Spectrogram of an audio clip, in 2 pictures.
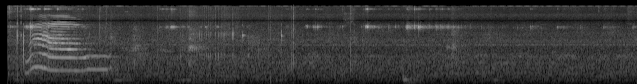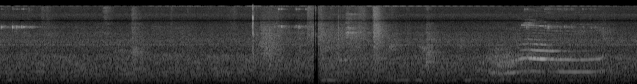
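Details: Domestic cat indoors, desperate to be let outside, gives two drawn-out wailing meows, one at the start and another near the end, each bending down in pitch; quiet room noise and a few soft knocks fill the gap between.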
